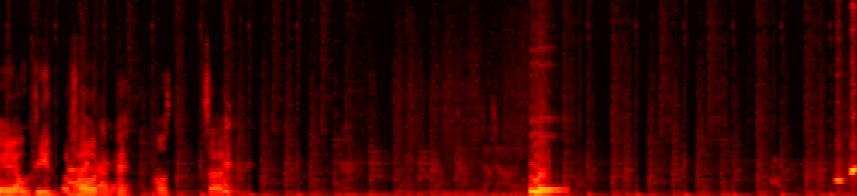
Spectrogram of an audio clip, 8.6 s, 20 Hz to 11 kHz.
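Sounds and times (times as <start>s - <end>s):
speech: 0.0s - 2.6s
bright blips: 5.3s - 5.7s
email notification chime: 5.3s - 5.7s.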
